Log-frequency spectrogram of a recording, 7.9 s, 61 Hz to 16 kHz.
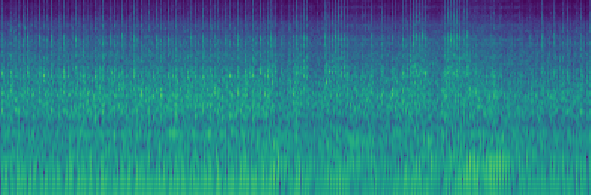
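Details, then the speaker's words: Massey 2500 forklift tractor diesel at idle: steady, even clatter with no misses or stumbles; engine sounds healthy and settled. "Now I'm gonna take her for a rip, but she runs good, eh?"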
